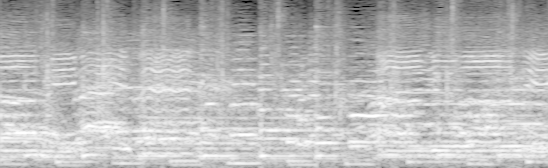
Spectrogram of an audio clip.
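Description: Mariachi band playing an upbeat song on guitars and accordion, with a bass line bouncing between notes about twice a second and voices singing over it.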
